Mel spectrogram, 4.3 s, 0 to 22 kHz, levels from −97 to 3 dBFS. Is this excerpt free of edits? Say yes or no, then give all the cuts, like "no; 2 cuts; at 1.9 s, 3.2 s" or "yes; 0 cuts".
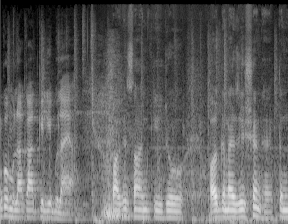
no; 1 cut; at 1.6 s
